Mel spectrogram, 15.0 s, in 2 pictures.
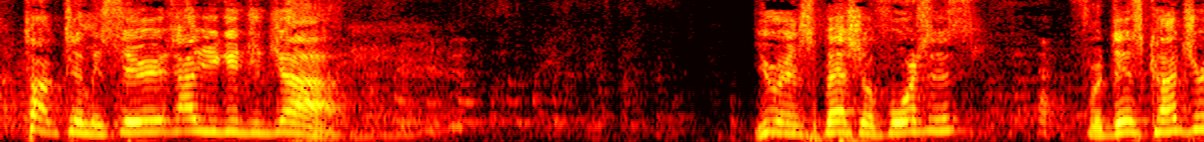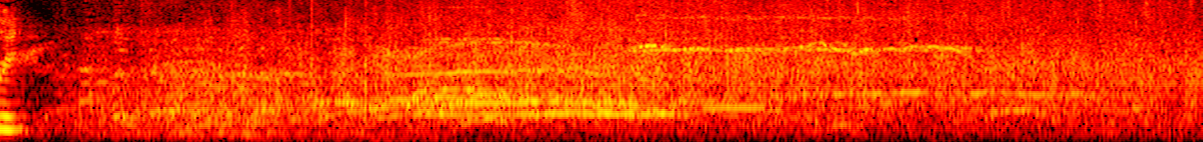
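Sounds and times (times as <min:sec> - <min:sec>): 
laughter: 0:00.0 - 0:04.6, 0:06.2 - 0:09.9
speech: 0:00.2 - 0:02.3, 0:04.7 - 0:07.8
audience clapping: 0:08.8 - 0:15.0.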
